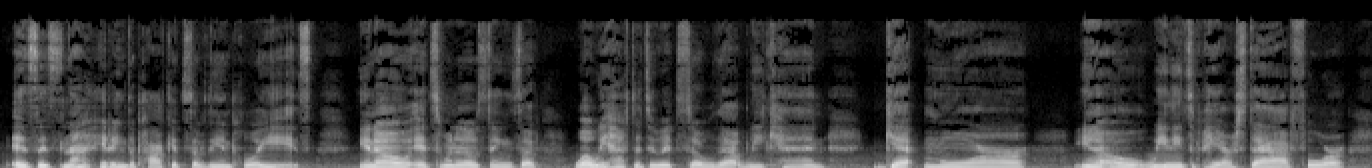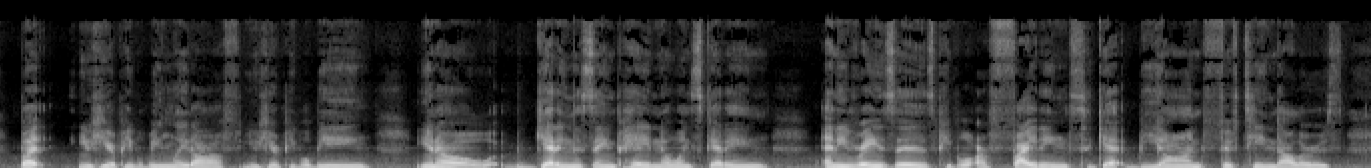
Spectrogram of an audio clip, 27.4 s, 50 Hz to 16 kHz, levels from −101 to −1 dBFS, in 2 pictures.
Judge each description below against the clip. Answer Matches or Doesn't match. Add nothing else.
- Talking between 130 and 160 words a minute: Matches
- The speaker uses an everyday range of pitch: Matches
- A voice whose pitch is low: Doesn't match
